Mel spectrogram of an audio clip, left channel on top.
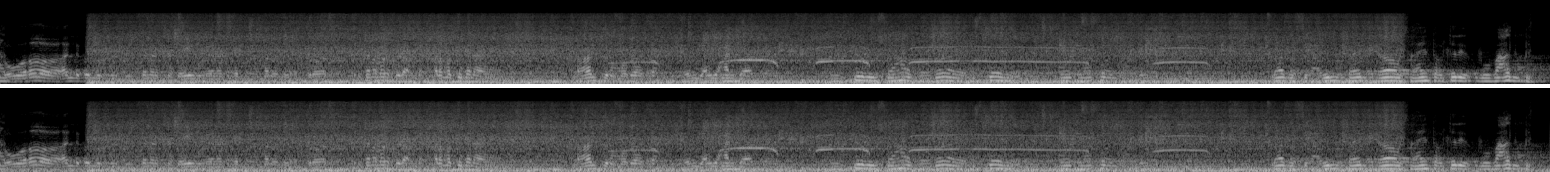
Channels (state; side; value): noise; right; rumble, 7 dB below the sound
